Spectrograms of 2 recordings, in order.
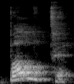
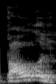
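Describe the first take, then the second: First: Higher-pitched incredulous echo; mock-startled query, pitched up; retold disbelief. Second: Said in the usual way. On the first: Lost traveller echoes the petrol station worker's answer, retold disbelief.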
